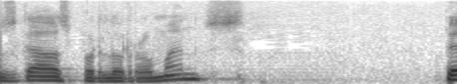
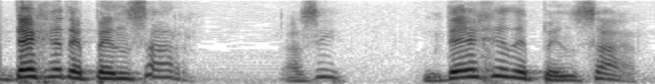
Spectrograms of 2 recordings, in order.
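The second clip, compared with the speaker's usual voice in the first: loud, high-pitched yell at the worker; retold shout; 7 semitones higher, 8 dB louder than usual. Preacher retells yelling at the worker, loud shout. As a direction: shout it to make him stop thinking. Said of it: "hasta que le grité".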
